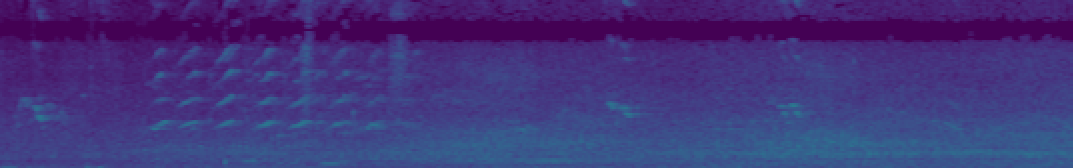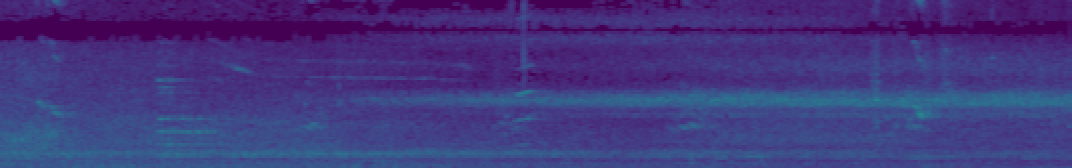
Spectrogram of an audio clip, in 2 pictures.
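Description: Bombardier Flexity Classic tram running slowly along the line, a steady rolling and motor noise with a high steady whine coming in about two-thirds of the way through. Birds chirp over it.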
